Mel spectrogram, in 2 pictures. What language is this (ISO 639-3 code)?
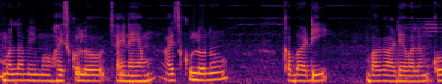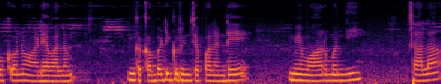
tel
